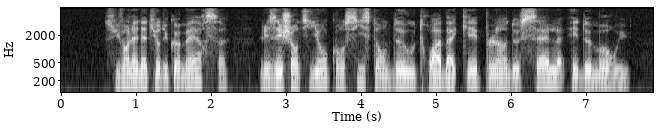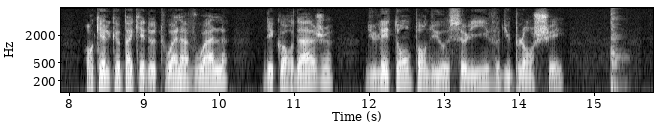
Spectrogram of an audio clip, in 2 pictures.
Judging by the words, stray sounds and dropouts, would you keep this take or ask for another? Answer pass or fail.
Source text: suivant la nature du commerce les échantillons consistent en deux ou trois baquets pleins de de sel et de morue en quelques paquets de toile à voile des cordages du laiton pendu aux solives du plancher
fail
